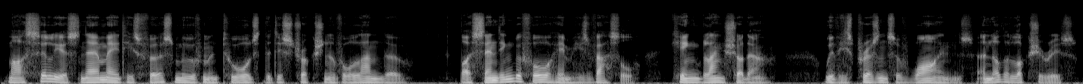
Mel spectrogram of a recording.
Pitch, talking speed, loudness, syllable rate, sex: 90 Hz, 150 wpm, -21 LUFS, 5.0 syllables/s, male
